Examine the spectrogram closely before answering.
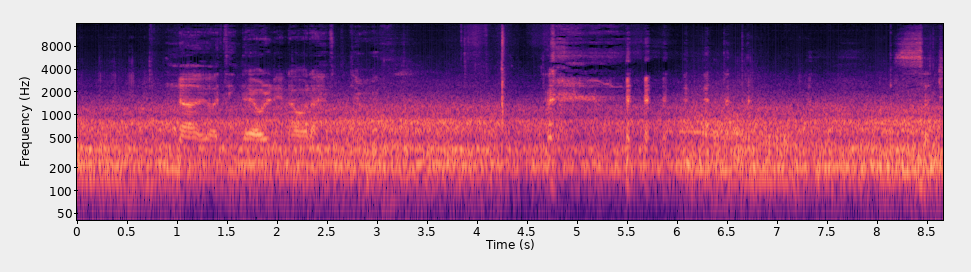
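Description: A man talks and laughs close by.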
